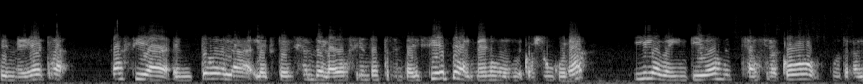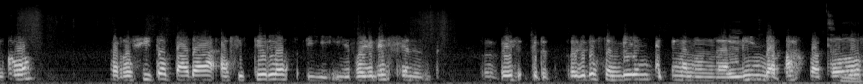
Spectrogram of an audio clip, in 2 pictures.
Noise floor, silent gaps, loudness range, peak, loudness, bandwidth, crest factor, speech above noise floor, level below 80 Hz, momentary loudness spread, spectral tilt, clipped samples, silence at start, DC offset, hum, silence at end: -50 dBFS; none; 3 LU; -4 dBFS; -17 LUFS; 11.5 kHz; 14 dB; 34 dB; -48 dBFS; 9 LU; -5.5 dB/octave; under 0.1%; 0 s; under 0.1%; none; 0 s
